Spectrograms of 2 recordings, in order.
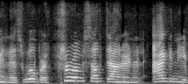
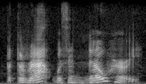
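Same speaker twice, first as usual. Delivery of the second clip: ordinary delivery, nothing marked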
